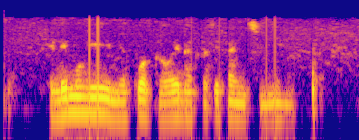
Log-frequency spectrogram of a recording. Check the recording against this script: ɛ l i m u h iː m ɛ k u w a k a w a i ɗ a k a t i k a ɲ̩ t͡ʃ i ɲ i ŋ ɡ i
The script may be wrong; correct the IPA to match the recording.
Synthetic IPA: ɛ l i m u h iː m ɛ k u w a k a w a i ɗ a k a t i k a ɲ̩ t͡ʃ i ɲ i ŋ ɡ i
